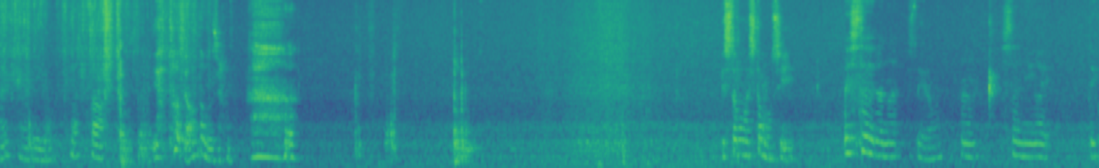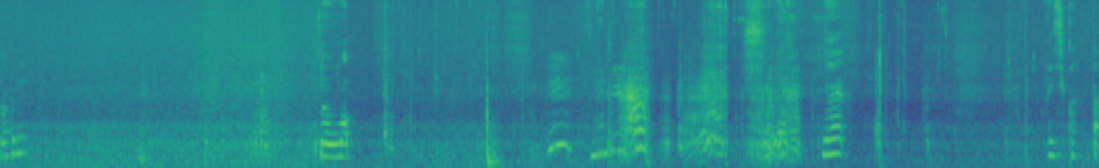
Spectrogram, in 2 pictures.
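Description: A young woman talks casually, close to a microphone.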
